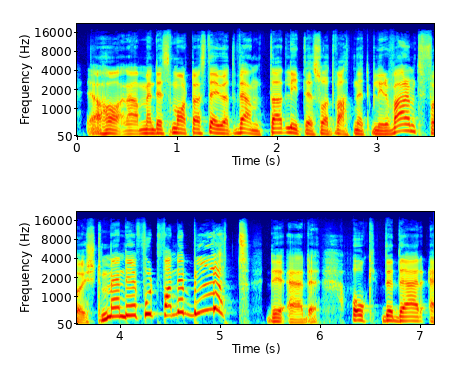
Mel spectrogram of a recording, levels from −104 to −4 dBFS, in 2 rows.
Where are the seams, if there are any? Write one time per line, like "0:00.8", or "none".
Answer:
0:05.4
